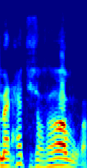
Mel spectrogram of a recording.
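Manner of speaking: ordinary delivery, nothing marked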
